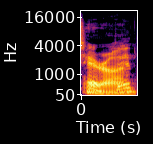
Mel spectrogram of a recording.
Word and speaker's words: Heron: A guy by the name of Heron, I'm terrible at pronouncing names, of Alexandria It's Heron.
